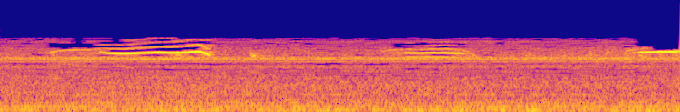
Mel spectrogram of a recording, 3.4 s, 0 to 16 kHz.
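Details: Bald eagles at a nest, filmed by a live cam on the morning of 21 March 2024. Two or three high, thin whistled squeals come in short bursts about a second long, over a steady background hum.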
